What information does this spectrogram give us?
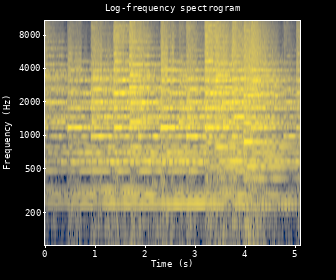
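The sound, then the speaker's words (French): Easter church bells ring in a dense, overlapping peal, their rich metallic tones sustaining and blending into a steady shimmering wash with repeated strikes throughout, fairly loud and with no voices present. “Alléluia, Cloche de Pâques.”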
